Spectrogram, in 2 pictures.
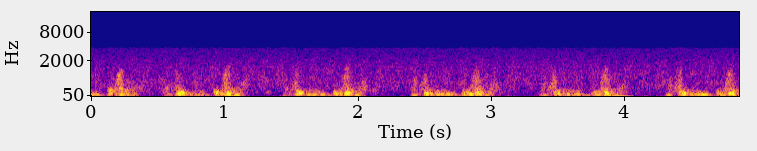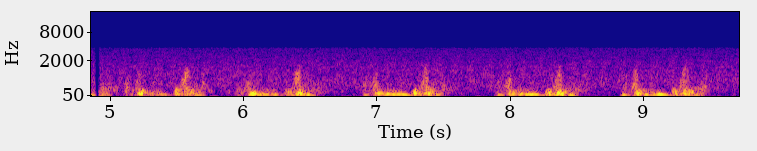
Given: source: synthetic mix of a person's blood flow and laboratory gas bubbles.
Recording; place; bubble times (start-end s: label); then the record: Doppler ultrasound of blood flow; precordium
no bubbles
From the record:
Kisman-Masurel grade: 000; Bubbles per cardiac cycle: 0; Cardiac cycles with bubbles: 0%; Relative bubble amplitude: no bubbles discernible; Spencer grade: 0 (complete lack of bubble signals)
